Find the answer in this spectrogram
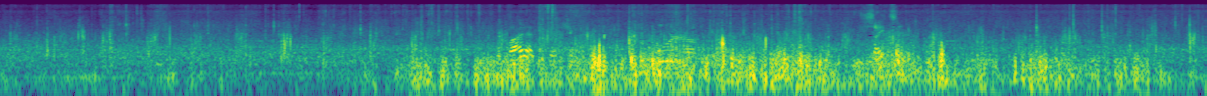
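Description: Footsteps crunching on gravel and dry leaves as a person walks with dogs, the crunching growing busier and louder about four seconds in.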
